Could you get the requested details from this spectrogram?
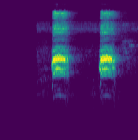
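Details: Long-tailed shrike, wild, giving two loud, harsh, squeaky notes about half a second apart, each a short strained burst.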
